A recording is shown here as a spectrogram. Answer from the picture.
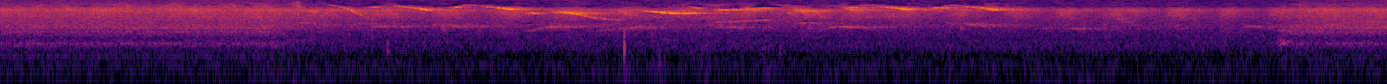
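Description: A bird singing a quick series of high chirps and short whistled slides, from about a second and a half in until about five seconds in.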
